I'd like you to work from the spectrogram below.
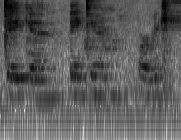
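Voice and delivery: barely audible mumble; very quiet. Real, not acted. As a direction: say it almost under your breath. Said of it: "Say it louder".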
